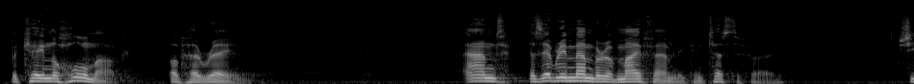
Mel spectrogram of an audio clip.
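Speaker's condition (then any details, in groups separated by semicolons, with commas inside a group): No condition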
